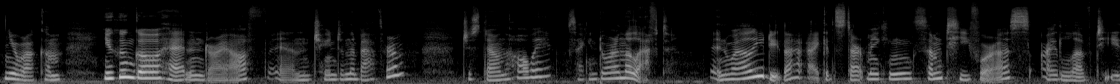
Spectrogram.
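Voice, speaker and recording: A woman playing a gentle, caring dragon friend in an intimate audio roleplay, speaking reassuringly to the listener with some hesitation. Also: a little high, gravelly. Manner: soft-hearted, reassuring, hesitant with small laughs.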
